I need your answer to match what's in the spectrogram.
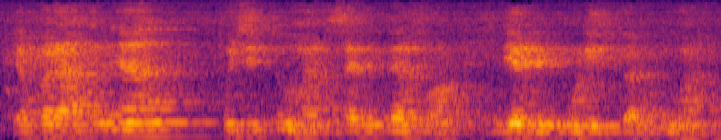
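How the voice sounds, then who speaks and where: Animated pastor, distant in a booming hall, muffled sound. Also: male voice, fast talker, a little hiss or hum. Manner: animated storytelling with bursts of loud emphasis. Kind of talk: sermon. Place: church hall. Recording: distant, echoey, dull church recording.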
